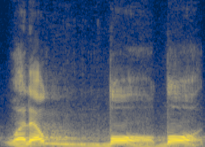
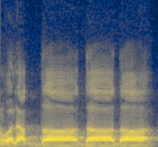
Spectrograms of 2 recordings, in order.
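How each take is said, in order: First: The consonant after wala sounds heavy and thick. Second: The consonant after wala sounds light and thin. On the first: The speaker calls it right. "sehingga dibaca dengan tebal" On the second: The speaker calls it wrong.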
